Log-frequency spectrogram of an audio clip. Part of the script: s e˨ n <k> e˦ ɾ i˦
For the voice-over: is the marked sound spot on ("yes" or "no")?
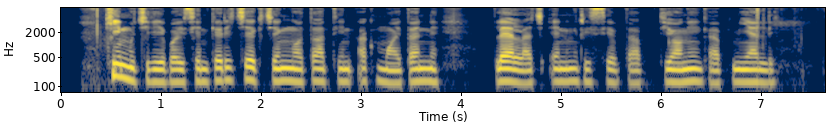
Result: yes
